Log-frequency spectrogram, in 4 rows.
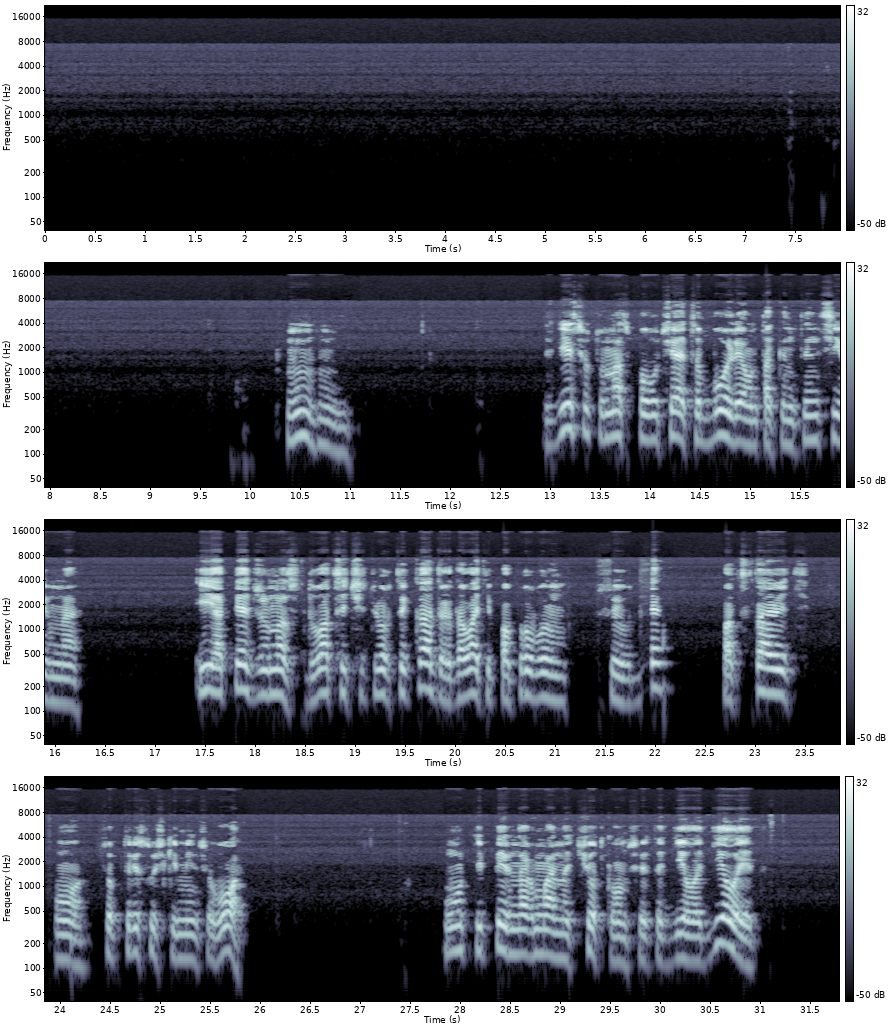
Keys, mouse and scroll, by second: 7.7-9.6 middle drag, 11.7 middle click, 13.0-18.4 drag, 19.6 click, 21.8 shift+d, 22.9 click, 23.8 space, 26.0-27.3 middle drag, 31.1 click.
